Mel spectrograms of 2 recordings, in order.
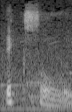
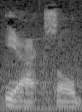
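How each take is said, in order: First: The name is said like 'Ixal'. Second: The name is said like 'Eaxel'. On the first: The speaker calls it right. "Ixal is probably the proper pronunciation" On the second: The speaker calls it wrong. "I pronounced it Eaxel"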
